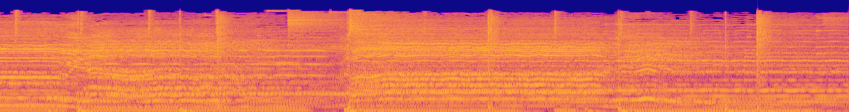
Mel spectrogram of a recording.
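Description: Choir singing a Tamil gospel worship song with instrumental backing: held sung notes over a steady bass, with regular percussive strokes.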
